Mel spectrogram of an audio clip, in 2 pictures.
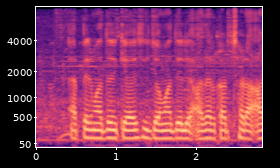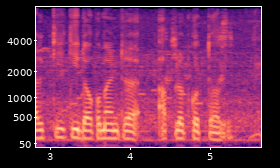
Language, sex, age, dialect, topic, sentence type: Bengali, male, 18-24, Standard Colloquial, banking, question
